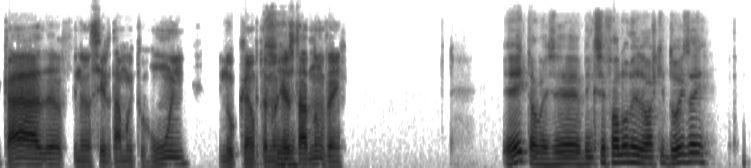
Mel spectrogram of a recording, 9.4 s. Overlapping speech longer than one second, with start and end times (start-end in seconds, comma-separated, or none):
none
